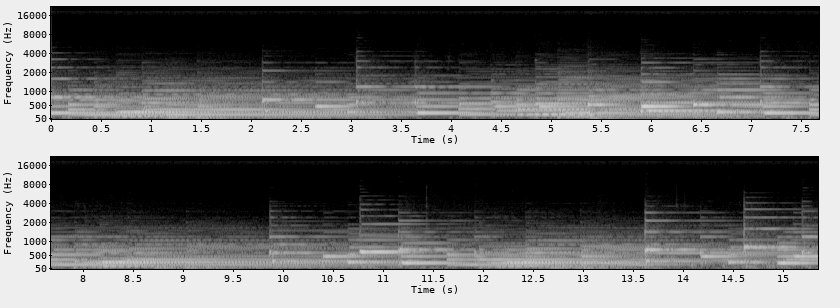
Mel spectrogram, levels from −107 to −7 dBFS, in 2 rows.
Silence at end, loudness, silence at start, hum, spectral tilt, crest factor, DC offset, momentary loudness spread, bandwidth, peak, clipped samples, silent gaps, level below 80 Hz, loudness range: 0 s; -37 LUFS; 0 s; none; -12 dB/octave; 16 dB; under 0.1%; 7 LU; 4 kHz; -20 dBFS; under 0.1%; none; -62 dBFS; 3 LU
